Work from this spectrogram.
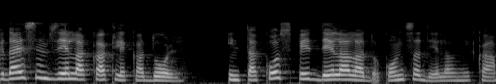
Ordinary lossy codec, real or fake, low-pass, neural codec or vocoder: none; real; 7.2 kHz; none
